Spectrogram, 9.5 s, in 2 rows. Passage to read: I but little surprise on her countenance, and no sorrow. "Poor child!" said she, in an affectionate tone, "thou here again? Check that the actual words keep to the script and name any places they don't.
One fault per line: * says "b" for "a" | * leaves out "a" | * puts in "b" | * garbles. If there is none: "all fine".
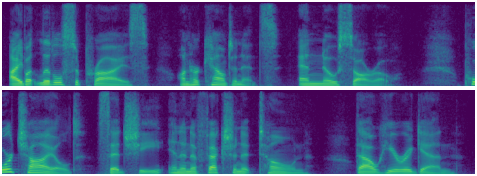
all fine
